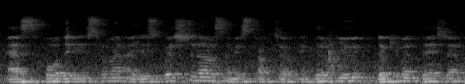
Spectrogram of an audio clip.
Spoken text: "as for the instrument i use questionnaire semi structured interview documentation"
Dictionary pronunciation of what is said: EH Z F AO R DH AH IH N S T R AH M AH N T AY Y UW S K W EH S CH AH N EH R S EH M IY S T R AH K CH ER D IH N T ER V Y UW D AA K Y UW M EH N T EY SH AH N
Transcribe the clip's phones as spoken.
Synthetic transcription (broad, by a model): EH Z F AO R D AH IH N S T R AH M AH N T AY Y UW S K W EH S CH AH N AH L S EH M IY S T R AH K CH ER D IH N T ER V Y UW D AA K Y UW M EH N T EY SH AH N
